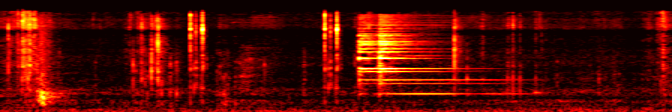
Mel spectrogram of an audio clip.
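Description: A single bell-like chime, the ding of an on-screen subscribe-button animation, sounding about three seconds in and fading over about a second and a half. Around it, light rustling and crinkling of a folded paper instruction leaflet being opened.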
